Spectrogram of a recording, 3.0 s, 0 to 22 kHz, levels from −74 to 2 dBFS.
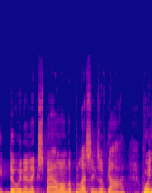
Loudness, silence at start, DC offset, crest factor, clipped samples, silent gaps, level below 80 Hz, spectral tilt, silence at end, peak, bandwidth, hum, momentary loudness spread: -21 LUFS; 0 s; under 0.1%; 18 dB; under 0.1%; none; -50 dBFS; -5.5 dB/octave; 0 s; -4 dBFS; 14.5 kHz; none; 7 LU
